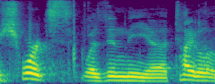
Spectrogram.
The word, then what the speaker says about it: Schwarz: Schwarz with a Z pronounced the same way.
